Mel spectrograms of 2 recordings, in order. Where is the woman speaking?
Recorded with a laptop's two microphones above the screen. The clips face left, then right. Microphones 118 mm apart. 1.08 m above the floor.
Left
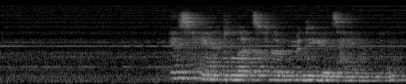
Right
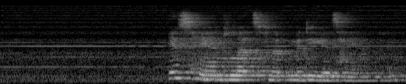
70° right (ahead or behind), 1.8 m; by 4.0 s 20° left (ahead or behind), 1.0 m.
